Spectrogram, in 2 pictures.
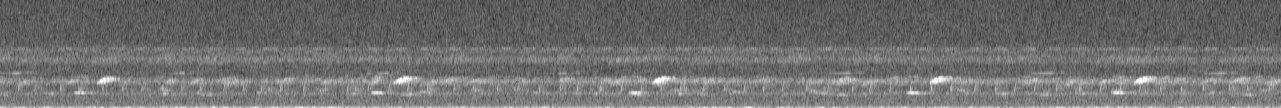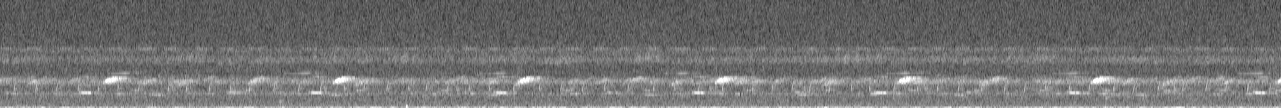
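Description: A short high chirp repeating about every two seconds over a steady background hiss.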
